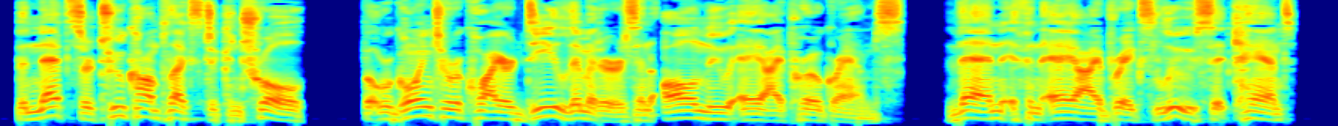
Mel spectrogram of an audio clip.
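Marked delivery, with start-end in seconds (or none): none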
